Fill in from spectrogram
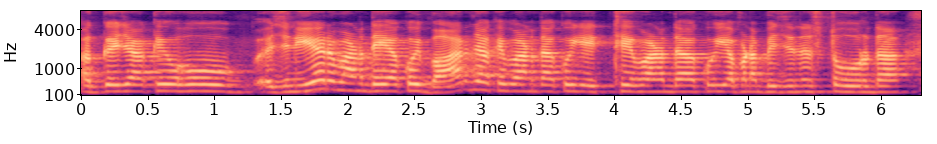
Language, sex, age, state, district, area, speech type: Punjabi, female, 45-60, Punjab, Fatehgarh Sahib, rural, spontaneous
